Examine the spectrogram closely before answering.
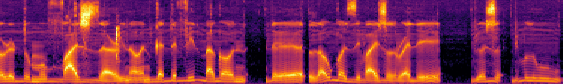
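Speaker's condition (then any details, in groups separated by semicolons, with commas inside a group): Laryngeal cancer, voice loss, electrolarynx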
